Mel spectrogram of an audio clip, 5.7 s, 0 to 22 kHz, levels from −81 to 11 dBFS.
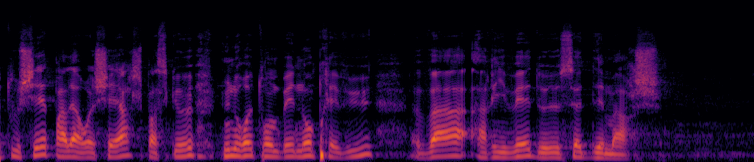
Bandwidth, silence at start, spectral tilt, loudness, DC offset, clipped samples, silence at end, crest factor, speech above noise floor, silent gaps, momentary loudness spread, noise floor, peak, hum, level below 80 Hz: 12 kHz; 0 s; -5.5 dB/octave; -30 LUFS; under 0.1%; under 0.1%; 0.7 s; 20 dB; 31 dB; none; 10 LU; -61 dBFS; -10 dBFS; none; -66 dBFS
